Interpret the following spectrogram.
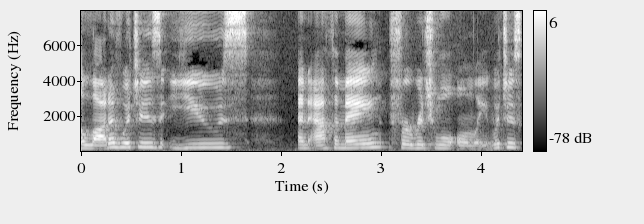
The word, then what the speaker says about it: athame: go on to an athame. Don't let anyone tell you that it is pronounced another way. If you say athame, it's a weird. It's athame, and it is a ritual dagger.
